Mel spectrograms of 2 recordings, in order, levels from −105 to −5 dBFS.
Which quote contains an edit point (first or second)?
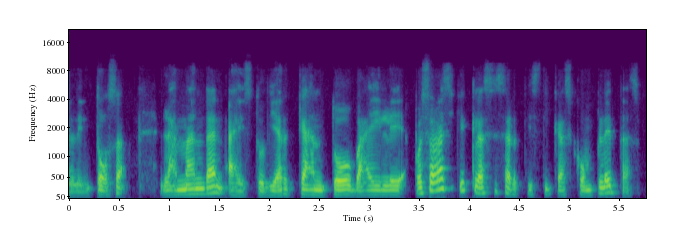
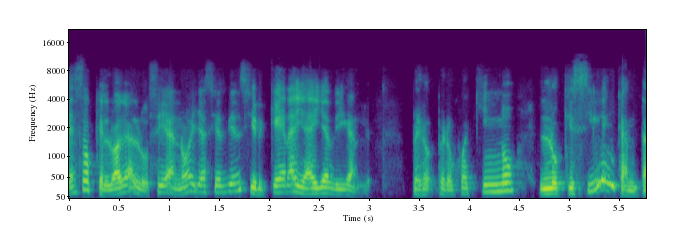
first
